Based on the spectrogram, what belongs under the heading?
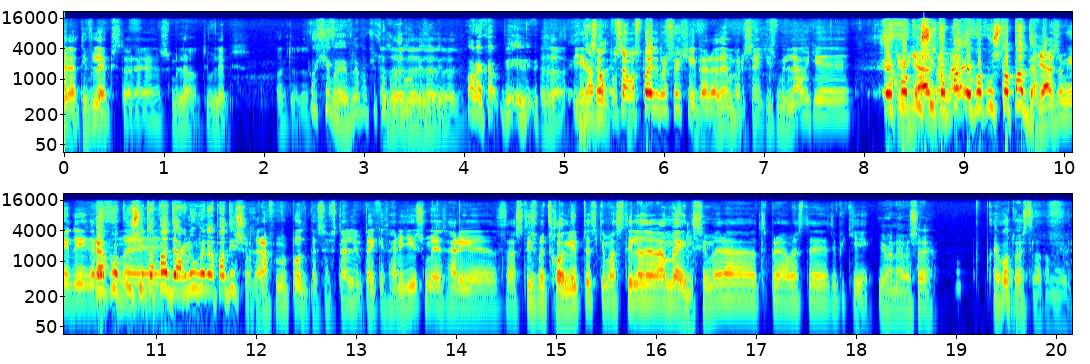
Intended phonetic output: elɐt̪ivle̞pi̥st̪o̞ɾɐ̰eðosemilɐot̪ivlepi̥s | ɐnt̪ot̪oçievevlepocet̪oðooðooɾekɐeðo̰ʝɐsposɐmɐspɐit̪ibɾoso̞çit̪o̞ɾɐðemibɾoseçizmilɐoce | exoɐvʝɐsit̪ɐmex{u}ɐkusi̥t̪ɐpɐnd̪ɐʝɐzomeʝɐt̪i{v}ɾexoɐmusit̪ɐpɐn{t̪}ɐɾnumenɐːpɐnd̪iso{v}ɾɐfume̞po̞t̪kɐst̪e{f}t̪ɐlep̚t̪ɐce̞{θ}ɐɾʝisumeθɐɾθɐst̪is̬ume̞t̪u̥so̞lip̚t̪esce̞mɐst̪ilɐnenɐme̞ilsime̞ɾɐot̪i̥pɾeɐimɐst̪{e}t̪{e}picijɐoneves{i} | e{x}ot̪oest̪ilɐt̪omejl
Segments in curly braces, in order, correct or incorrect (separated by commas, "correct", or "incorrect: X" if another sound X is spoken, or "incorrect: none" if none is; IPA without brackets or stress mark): incorrect: o, incorrect: ɣ, incorrect: d̪, incorrect: ɣ, correct, correct, correct, incorrect: i, incorrect: e, incorrect: ɣ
